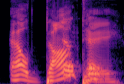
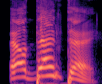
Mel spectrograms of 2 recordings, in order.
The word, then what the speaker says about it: al dente: your grits Neil I like it meltante El Al Dante who the hell is that is Al Dante's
